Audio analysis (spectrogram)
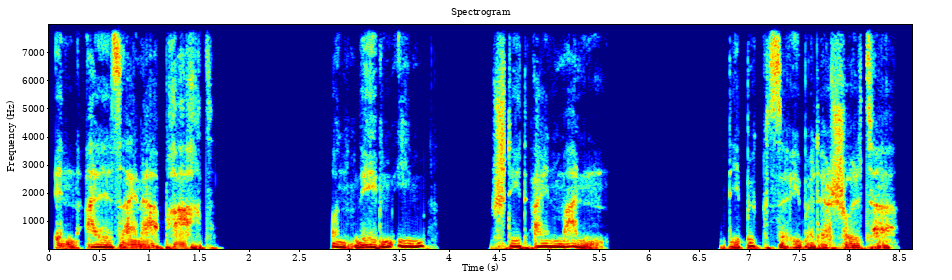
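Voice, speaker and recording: A man reading a literary Christmas story as an audiobook narrator, in a measured, dramatic storytelling manner. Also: very deep voice, gravelly, darkish tone, husky, no room sound, clean studio sound.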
